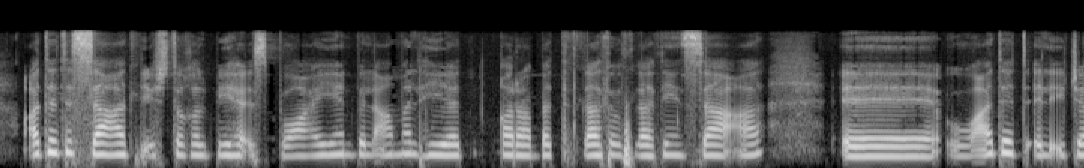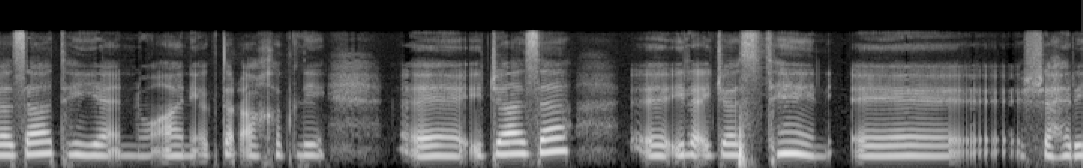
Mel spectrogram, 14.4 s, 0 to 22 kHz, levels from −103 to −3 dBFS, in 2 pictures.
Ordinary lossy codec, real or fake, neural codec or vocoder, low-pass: none; real; none; 10.8 kHz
